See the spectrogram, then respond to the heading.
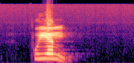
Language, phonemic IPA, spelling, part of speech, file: Tamil, /pʊjɐl/, புயல், noun, Ta-புயல்.ogg
- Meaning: 1. storm, gale, tempest 2. rain, water 3. cloud 4. the planet Venus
